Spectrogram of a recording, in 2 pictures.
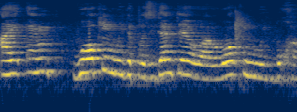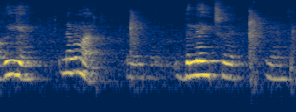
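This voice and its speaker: A woman speaks very slowly in a high pitch with a non-native accent, her intonation fairly even while her loudness swings widely. Noticeable background noise and audible room echo fill the recording. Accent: non-native English, self-described poor. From Israel. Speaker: audience member asking question. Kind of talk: conference Q&A question. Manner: halting.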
